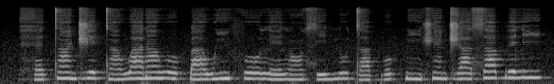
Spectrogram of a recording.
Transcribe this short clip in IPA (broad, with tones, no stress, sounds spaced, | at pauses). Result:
h ɛ˨ t ã˧ d͡ʒ e˧ t ã˨ w a˧ ɾ ã˦ w o˦˨ k͡p a˨ w ĩ˧ f o˧ l e˨ l ɔ̃˨ s i˨ n u˧ d a˨ b o˨˦ k͡p ĩ˧ ʃ ɛ̃˦ d͡ʒ a˧ s a˦ b e˦ l i˦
